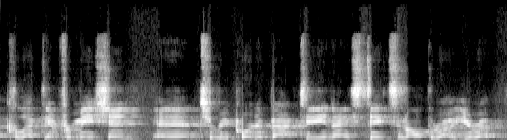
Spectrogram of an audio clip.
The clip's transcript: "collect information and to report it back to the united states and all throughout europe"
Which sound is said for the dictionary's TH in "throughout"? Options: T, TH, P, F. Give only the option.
TH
